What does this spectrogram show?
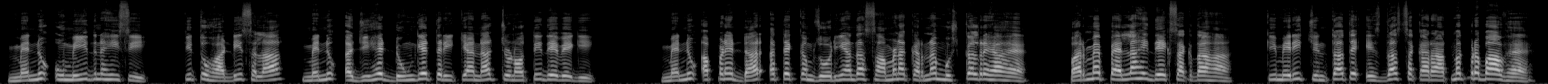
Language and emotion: Punjabi, surprised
